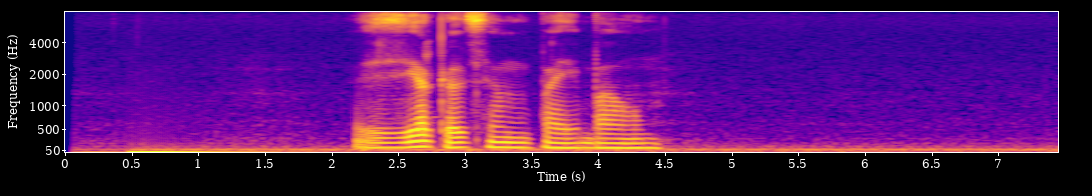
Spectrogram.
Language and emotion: Russian, neutral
